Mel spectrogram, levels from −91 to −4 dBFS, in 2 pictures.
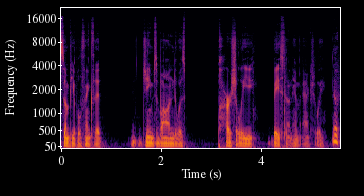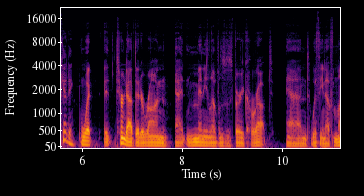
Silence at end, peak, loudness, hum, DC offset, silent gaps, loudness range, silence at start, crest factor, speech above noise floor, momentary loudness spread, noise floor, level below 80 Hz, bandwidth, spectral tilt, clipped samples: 0 s; -8 dBFS; -29 LUFS; none; under 0.1%; none; 9 LU; 0 s; 20 dB; 47 dB; 17 LU; -76 dBFS; -42 dBFS; 14 kHz; -7.5 dB/octave; under 0.1%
